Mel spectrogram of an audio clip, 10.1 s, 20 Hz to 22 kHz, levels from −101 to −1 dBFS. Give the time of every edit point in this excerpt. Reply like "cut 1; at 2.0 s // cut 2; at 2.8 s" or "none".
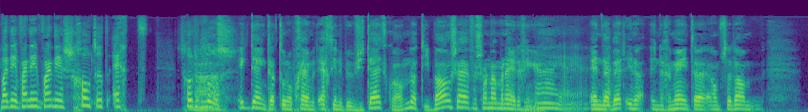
none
